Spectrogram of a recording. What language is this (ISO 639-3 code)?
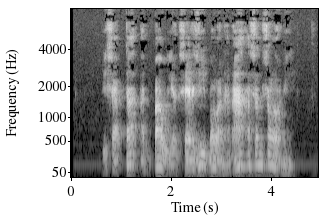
cat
